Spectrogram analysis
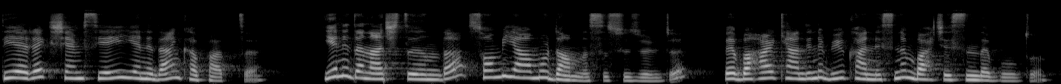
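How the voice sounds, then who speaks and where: A woman narrating a scripted children's fairy tale in a measured storybook way, letting phrases trail off softly. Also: high voice, animated. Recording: long reverberant hall-like echo.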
